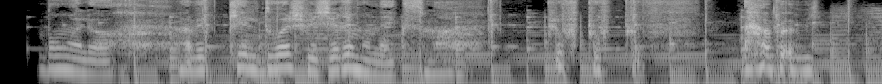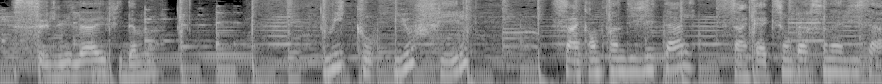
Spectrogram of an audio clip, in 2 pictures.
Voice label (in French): voix off; wiko u feel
